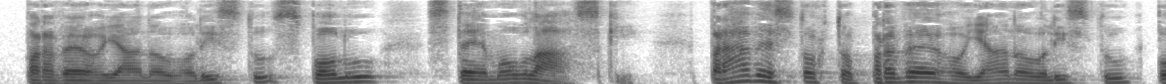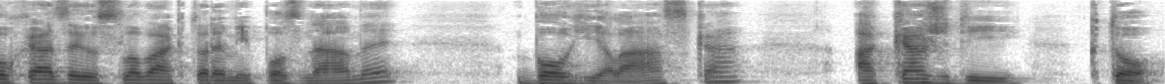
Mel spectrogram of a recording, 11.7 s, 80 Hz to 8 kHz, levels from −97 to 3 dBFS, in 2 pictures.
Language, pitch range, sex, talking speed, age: Slovak, 110-135 Hz, male, 125 wpm, 40-59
